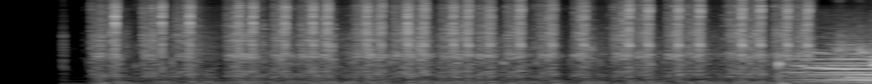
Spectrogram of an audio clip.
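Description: Typewriter keys clacking rapidly, a typing sound effect of about ten keystrokes a second, starting about half a second in after a brief silence.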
